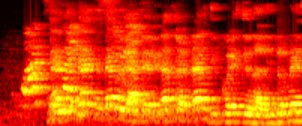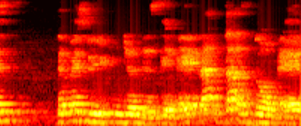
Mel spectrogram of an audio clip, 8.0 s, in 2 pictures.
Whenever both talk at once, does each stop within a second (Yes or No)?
No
